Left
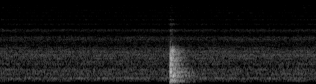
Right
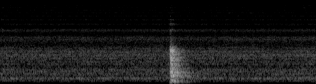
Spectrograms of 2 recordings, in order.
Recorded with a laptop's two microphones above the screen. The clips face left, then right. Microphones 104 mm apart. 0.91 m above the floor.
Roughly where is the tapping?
Left.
